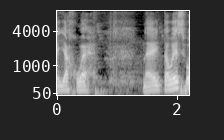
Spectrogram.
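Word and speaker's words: Yahweh: E aí vem o nome Yahvé, Yahué, né? No original, a pronúncia mais próxima que a gente tem é Yahuer, né?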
